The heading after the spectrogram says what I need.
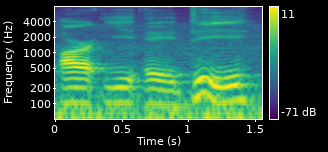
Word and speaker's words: read: in english language called r-e-a-d and depending on how i choose to pronounce it it's either present or past tense of reading i read or i read just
